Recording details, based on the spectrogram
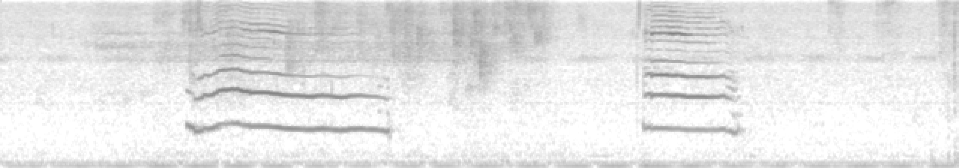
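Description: A Norwegian Forest Cat kitten gives two high, clear meows, the first long and steady, the second brief.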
